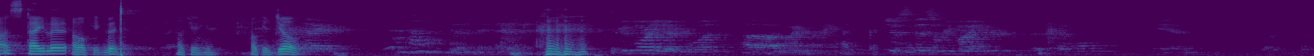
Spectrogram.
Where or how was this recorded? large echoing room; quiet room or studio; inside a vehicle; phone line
large echoing room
